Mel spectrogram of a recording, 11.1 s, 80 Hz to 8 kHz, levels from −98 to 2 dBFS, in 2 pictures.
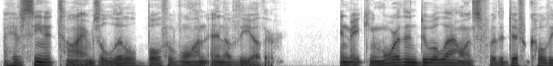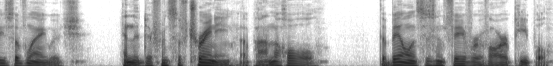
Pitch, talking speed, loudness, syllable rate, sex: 100 Hz, 220 wpm, -18 LUFS, 6.9 syllables/s, male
